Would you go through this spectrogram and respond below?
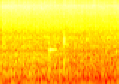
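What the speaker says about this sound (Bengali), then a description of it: "দিয়ে দিচ্ছি মশলা" Spices land in a hot pan of oil while cooking a vegetarian dish of turmeric-seasoned vegetables, giving a loud, steady broadband sizzle with a few faint clinks on top.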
